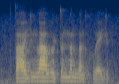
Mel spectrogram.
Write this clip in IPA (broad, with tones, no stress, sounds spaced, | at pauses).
t̪ aː˧ j ɪ˥ ŋ l aː˥ w ɵ˨ ɥ t̪ ɵ˥ n n̪ ɐ˥ ŋ w ɐ˧ n kʷʰ ɛː˨˩ j ɪ˥ k̚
